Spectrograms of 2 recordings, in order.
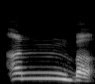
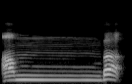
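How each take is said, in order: First: The nasal before b is an n sound. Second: The nasal before b is an m sound. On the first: The speaker calls it wrong. "We don't say Anb" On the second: The speaker calls it right. "we are reading that Anuswara as M"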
